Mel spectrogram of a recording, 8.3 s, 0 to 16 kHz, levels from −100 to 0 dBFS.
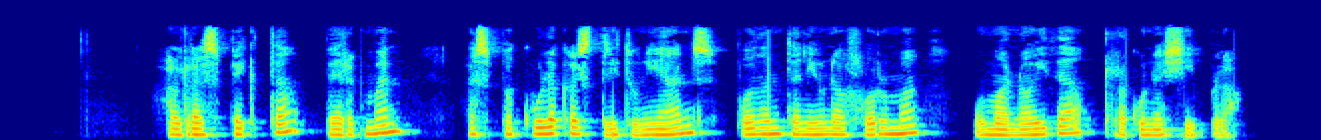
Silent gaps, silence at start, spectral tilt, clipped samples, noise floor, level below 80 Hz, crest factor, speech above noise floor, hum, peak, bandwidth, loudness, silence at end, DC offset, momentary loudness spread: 6.01-6.05 s; 1.05 s; -6 dB/octave; under 0.1%; -75 dBFS; -64 dBFS; 18 dB; 46 dB; none; -12 dBFS; 8 kHz; -30 LUFS; 0.55 s; under 0.1%; 7 LU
